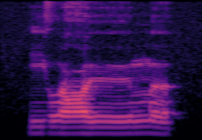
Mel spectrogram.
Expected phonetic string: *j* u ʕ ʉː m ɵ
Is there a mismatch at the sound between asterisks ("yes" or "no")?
no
